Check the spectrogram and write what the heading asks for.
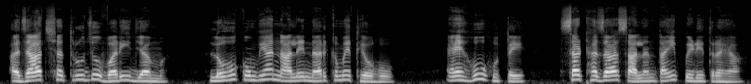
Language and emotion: Sindhi, neutral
